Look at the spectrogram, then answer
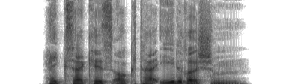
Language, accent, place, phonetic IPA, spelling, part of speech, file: German, Germany, Berlin, [ˌhɛksakɪsʔɔktaˈʔeːdʁɪʃm̩], hexakisoktaedrischem, adjective, De-hexakisoktaedrischem.ogg
- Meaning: strong dative masculine/neuter singular of hexakisoktaedrisch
